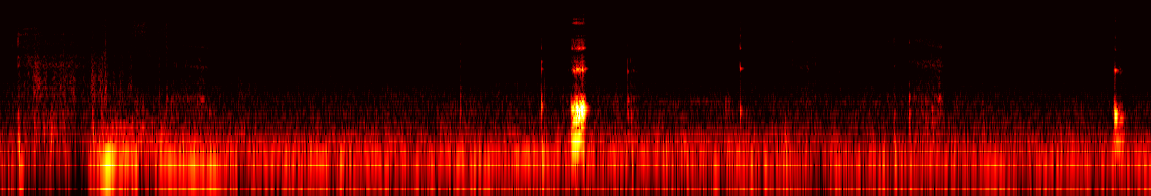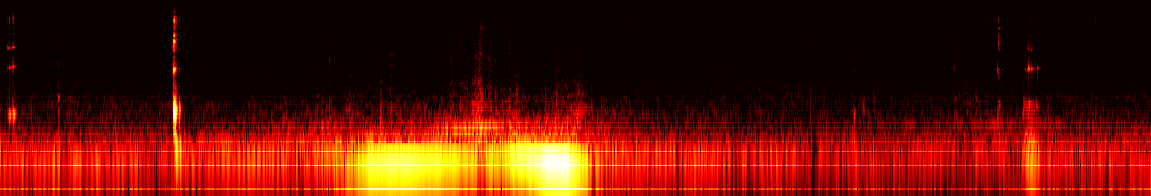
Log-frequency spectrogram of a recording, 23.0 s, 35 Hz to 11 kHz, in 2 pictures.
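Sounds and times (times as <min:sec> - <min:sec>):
steady low hum: 0:00.0 - 0:23.0
woman burping: 0:05.7 - 0:06.0, 0:21.7 - 0:22.0.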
